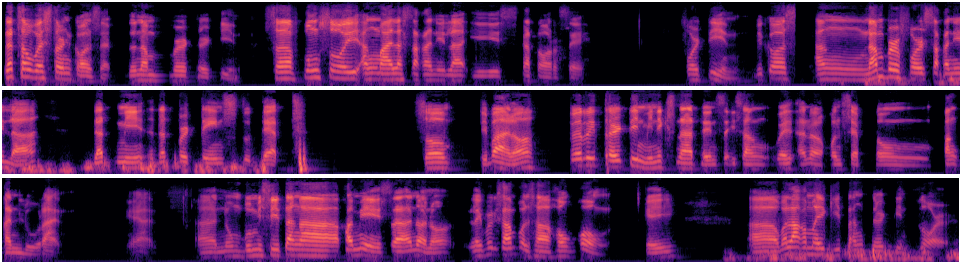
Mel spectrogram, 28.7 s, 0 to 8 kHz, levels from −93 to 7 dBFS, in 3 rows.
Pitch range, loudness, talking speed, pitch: 130-170 Hz, -25 LUFS, 135 wpm, 145 Hz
